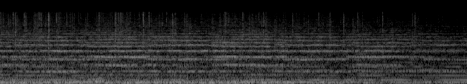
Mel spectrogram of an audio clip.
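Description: Fire engine siren in a video game, a steady sustained wail with harmonic tones, moderately loud and continuous over a dense background rumble, no talk.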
